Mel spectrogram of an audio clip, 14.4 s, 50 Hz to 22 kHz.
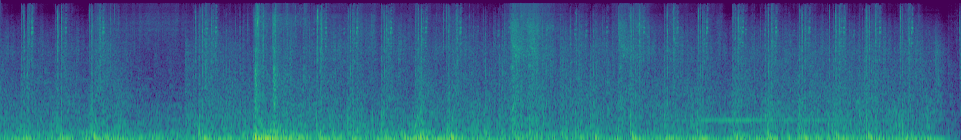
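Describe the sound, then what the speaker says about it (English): Gunfire in Warhammer 40,000: Inquisitor – Martyr, a dense ongoing battle din of rapid shots and booms, loud and continuous, with one heavier impact partway through, and no voices. "Let's just keep shooting him to the ground."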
